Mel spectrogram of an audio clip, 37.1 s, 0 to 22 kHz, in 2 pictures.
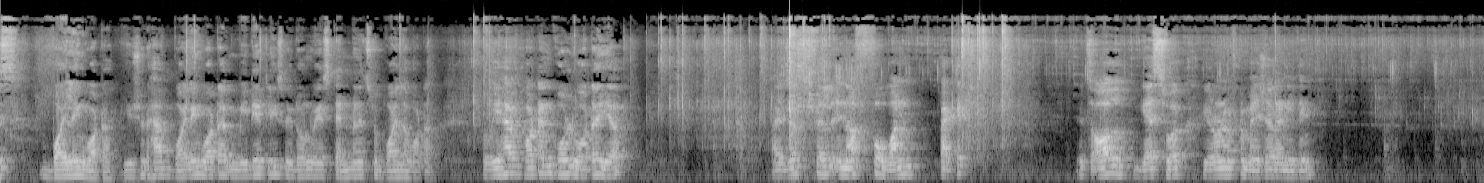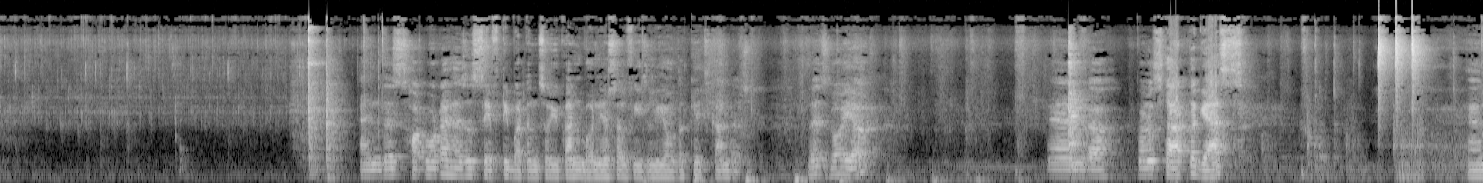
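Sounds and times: water pouring into metal pan: 9.6 - 22.4.

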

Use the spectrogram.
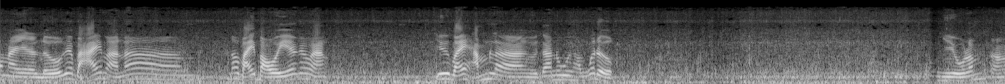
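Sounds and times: boat engine droning: 0.0 - 10.0
water rushing: 0.0 - 10.0.

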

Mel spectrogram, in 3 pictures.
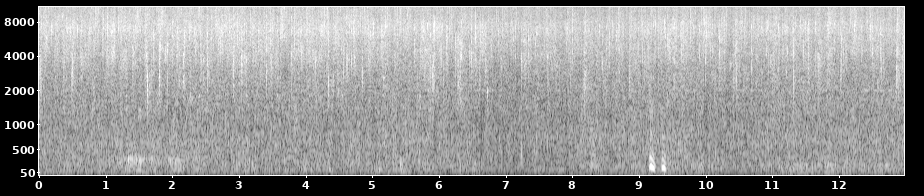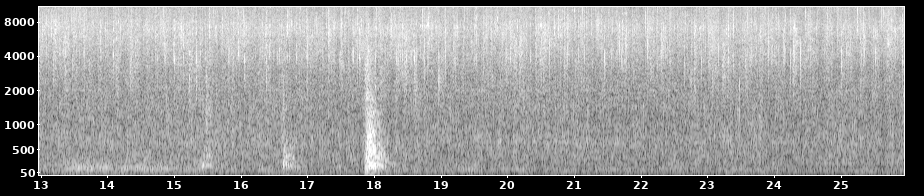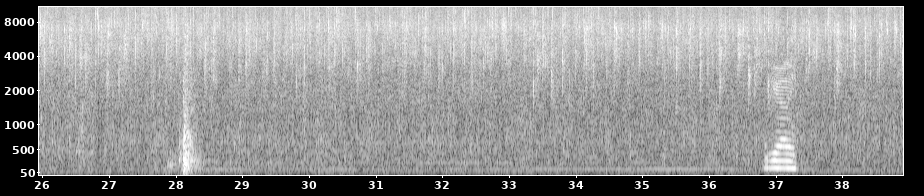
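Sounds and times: heavy rain on driveway: 0.0 - 38.9.

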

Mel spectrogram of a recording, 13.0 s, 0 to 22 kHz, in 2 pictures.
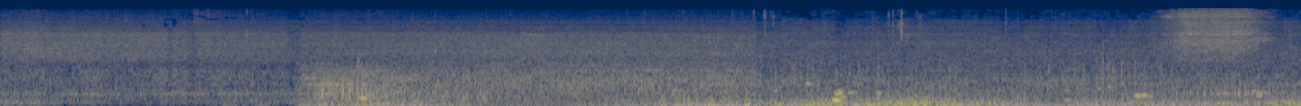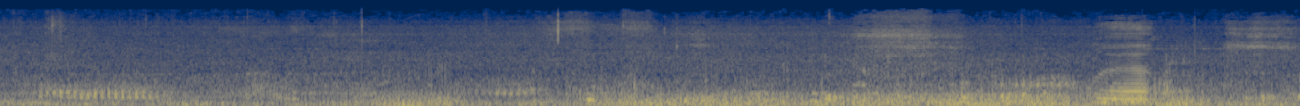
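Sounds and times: wind rumbling on microphone: 1.5 - 13.0.

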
